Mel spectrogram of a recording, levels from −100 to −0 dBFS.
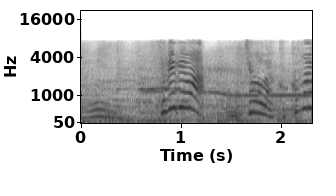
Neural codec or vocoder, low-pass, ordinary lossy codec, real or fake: codec, 44.1 kHz, 7.8 kbps, Pupu-Codec; 7.2 kHz; none; fake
